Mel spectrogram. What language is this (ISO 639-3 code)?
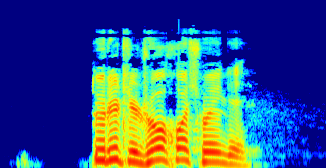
btv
